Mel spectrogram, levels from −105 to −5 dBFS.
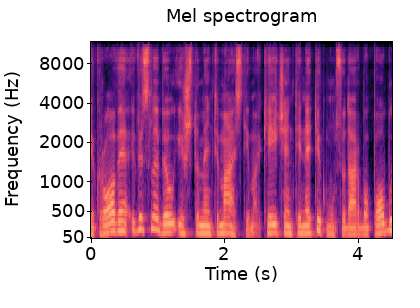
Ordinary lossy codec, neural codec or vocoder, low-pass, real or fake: Opus, 32 kbps; codec, 44.1 kHz, 7.8 kbps, Pupu-Codec; 10.8 kHz; fake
